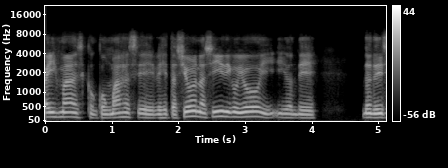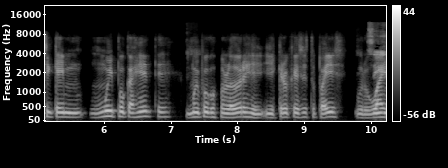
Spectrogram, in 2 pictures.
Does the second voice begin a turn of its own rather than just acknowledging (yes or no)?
yes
